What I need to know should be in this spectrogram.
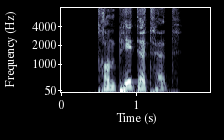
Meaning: inflection of trompeten: 1. second-person plural preterite 2. second-person plural subjunctive II
- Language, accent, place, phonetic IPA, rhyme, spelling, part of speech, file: German, Germany, Berlin, [tʁɔmˈpeːtətət], -eːtətət, trompetetet, verb, De-trompetetet.ogg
